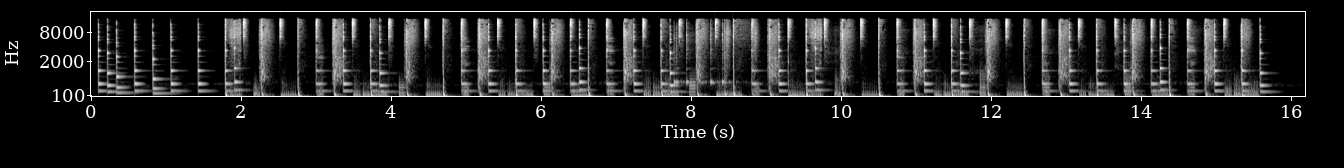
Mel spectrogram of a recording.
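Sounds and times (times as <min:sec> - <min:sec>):
marimba remix ringtone: 0:00.1 - 0:16.0.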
